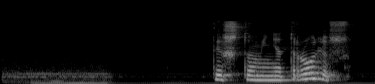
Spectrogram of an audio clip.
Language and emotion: Russian, neutral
